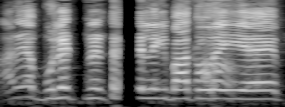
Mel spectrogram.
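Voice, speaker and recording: Reporter guy poking at people on the street, high bright voice, dry sound. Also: flat delivery, fairly quick, dry recording. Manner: probing, challenging questions. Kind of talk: street vox pop interview.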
